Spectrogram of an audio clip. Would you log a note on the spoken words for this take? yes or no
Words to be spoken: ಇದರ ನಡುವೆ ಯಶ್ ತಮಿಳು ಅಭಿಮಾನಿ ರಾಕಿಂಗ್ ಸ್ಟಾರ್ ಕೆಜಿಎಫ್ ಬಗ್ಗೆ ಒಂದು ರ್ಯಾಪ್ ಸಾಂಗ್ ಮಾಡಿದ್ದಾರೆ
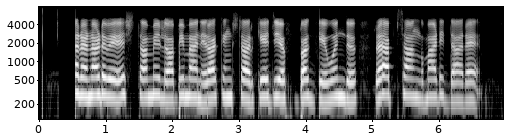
no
